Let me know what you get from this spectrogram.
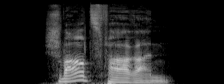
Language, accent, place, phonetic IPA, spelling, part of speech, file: German, Germany, Berlin, [ˈʃvaʁt͡sˌfaːʁɐn], Schwarzfahrern, noun, De-Schwarzfahrern.ogg
- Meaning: dative plural of Schwarzfahrer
